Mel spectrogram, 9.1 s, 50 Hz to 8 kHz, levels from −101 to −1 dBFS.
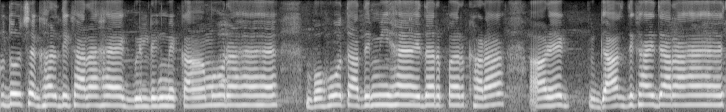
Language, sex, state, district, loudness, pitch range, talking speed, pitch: Hindi, female, Uttar Pradesh, Hamirpur, -13 LUFS, 230-250 Hz, 170 wpm, 245 Hz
